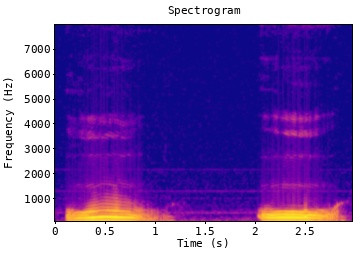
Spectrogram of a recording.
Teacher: when we utter ooh that is the back portion of the tongue goes up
